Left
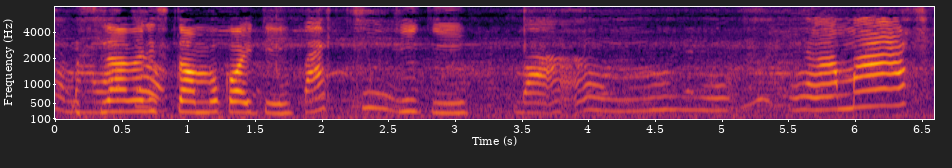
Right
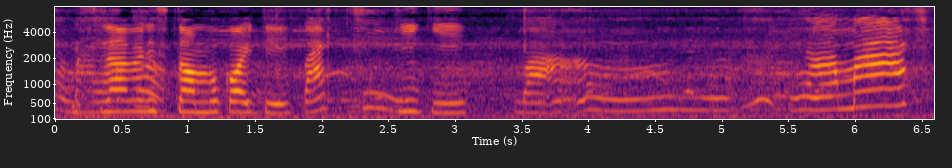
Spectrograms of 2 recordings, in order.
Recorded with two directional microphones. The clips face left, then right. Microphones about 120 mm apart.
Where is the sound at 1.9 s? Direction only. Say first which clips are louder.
Left 1 dB; 30° left (ahead or behind).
